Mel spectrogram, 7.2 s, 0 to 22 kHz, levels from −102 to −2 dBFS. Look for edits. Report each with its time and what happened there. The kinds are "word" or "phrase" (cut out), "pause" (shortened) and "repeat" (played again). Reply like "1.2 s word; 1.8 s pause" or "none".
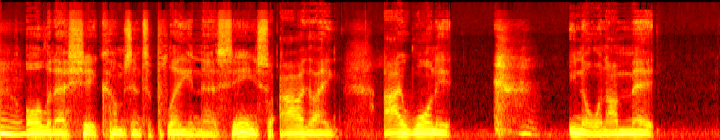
none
